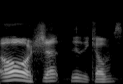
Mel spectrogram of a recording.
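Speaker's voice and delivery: ordinary delivery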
